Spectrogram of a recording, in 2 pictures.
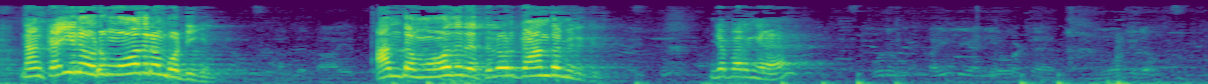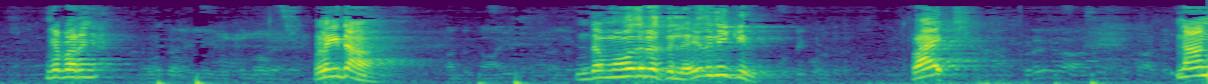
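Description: A man speaks with animation through a microphone, in short bursts with pauses.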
